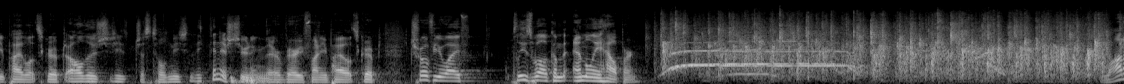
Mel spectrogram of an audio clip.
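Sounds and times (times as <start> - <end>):
speech: 0.0 - 6.6
audience applause: 6.5 - 11.2
people cheering: 6.6 - 11.2.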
